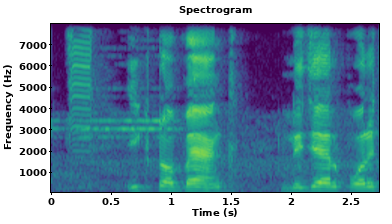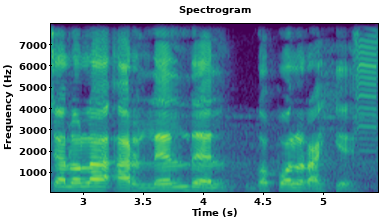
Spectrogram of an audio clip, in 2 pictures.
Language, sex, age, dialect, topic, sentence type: Bengali, male, 18-24, Jharkhandi, banking, statement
